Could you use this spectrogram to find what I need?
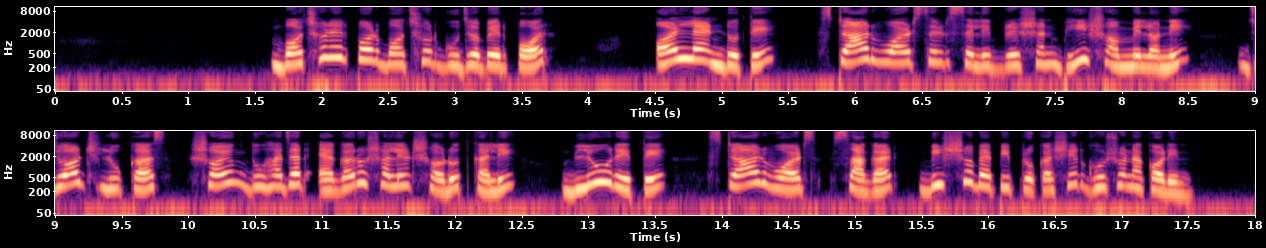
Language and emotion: Bengali, neutral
